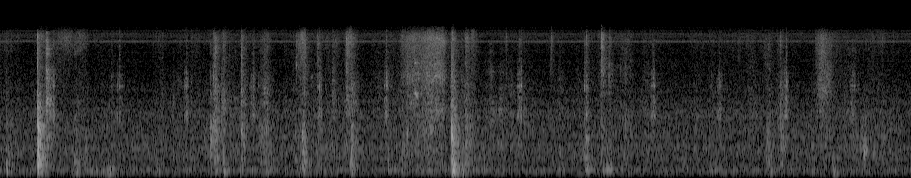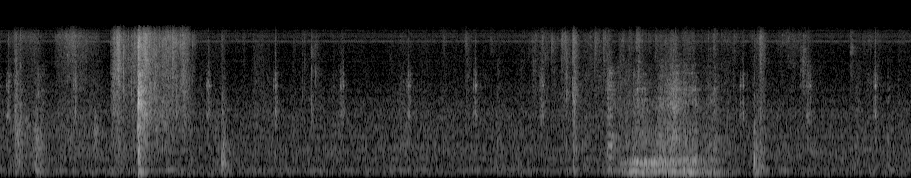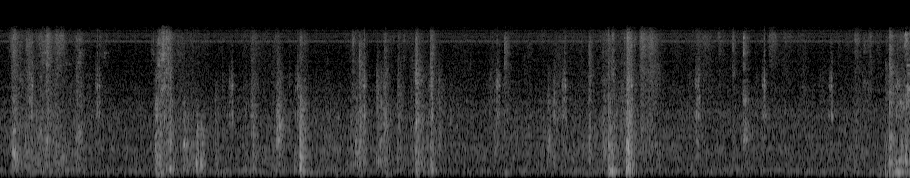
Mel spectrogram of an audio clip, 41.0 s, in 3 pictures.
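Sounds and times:
person cleaning room: 0.0 - 9.8, 10.5 - 17.8, 19.6 - 28.7, 29.4 - 34.3, 34.9 - 40.9
clock ticking: 2.7 - 2.9, 4.7 - 4.9, 7.7 - 8.0, 11.7 - 11.9, 17.7 - 18.0, 18.8 - 19.0, 19.8 - 20.0, 20.7 - 21.0, 24.8 - 25.0, 28.7 - 28.9, 30.8 - 31.0, 34.7 - 35.0, 35.6 - 35.9.

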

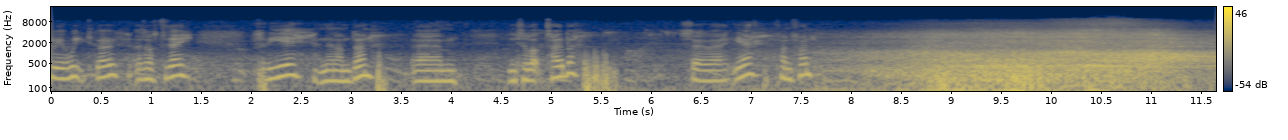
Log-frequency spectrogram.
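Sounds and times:
speech: 0.0 - 7.9
train passing at speed: 7.4 - 11.6.

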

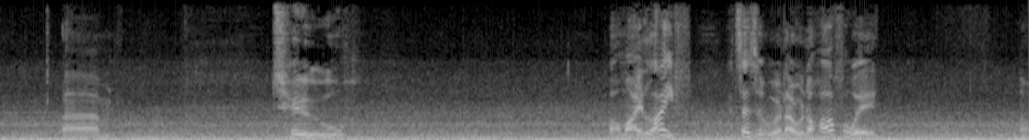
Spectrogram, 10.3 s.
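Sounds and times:
car driving: 0.0 - 10.2
speech: 0.6 - 1.5, 2.8 - 3.7, 6.1 - 8.9.

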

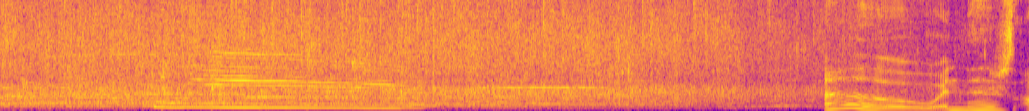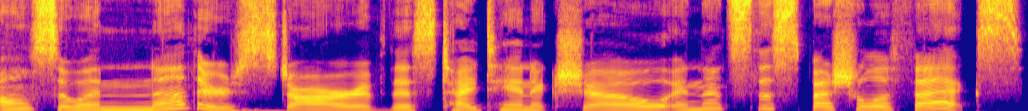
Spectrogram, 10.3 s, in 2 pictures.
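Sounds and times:
round of applause: 0.0 - 5.0
speech: 4.7 - 10.2.

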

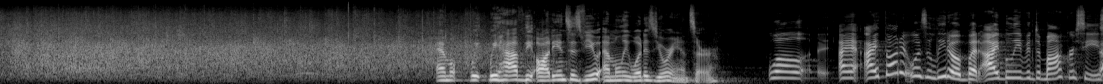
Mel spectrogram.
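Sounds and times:
audience clapping: 0.0 - 5.7
speech: 4.4 - 11.0.

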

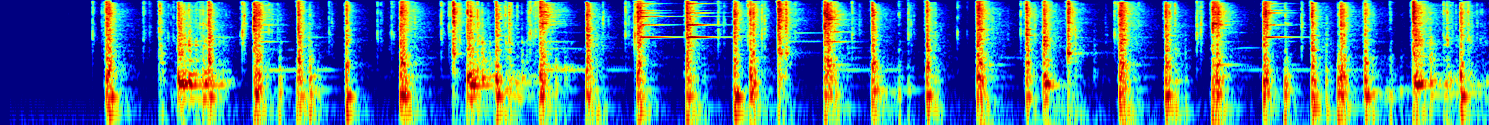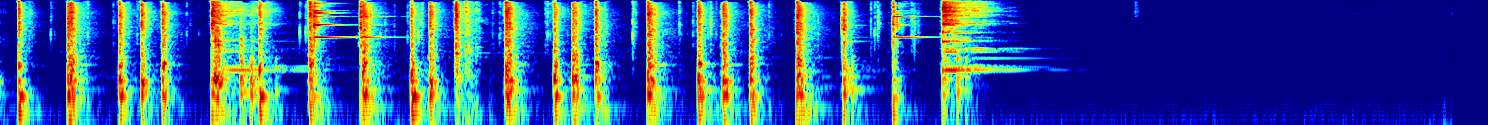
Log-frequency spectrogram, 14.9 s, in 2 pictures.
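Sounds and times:
drum: 0.5 - 12.6.

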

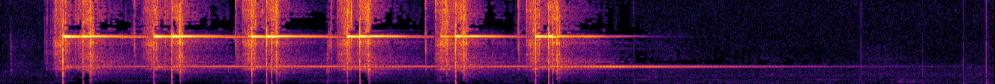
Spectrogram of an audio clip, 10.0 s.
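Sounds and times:
bike bell ringing: 0.5 - 8.6.

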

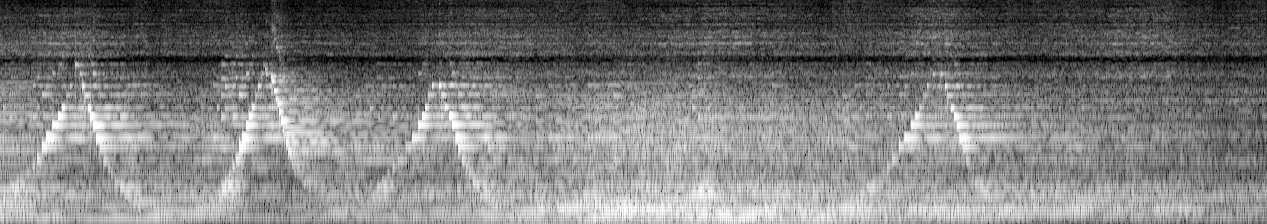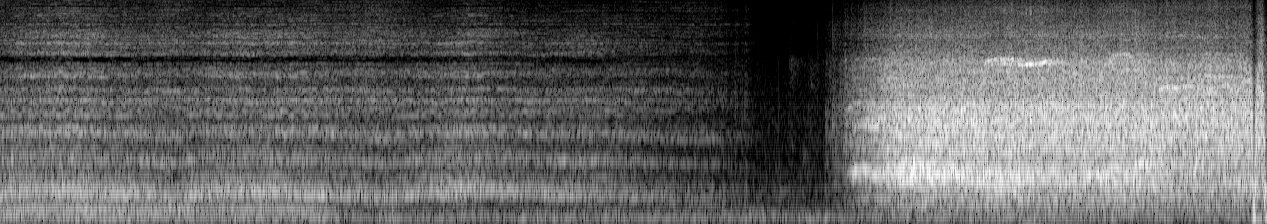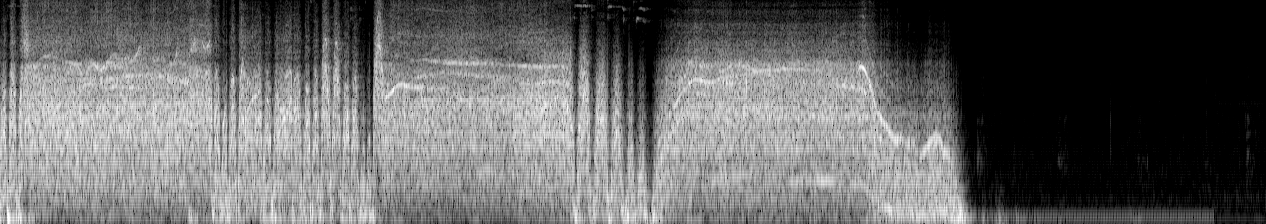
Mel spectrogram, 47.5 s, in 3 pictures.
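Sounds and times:
homemade scratching applause: 0.2 - 14.9, 26.2 - 43.8.

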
